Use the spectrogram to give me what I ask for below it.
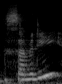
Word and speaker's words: Samedi: Samedi.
